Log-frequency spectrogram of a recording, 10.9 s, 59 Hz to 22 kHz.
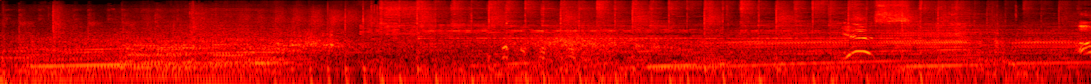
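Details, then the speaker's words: Aston Martin V12 Vanquish, naturally aspirated V12, accelerating on the road; clutch engages at the very top and may not fully disengage. Smooth rising howl over tyre noise; healthy engine under acceleration. "and will you listen to that there is absolutely nothing like the noise that gets made by a naturally aspirated v12"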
